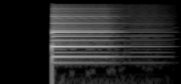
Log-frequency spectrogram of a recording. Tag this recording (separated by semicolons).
alarm; alert; beep; bleep; buzz; computer; digital; effect; electronic; future; gui; sci-fi; sound-design; synth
